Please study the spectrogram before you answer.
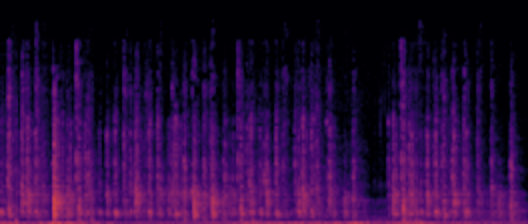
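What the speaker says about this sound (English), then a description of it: "So I'm just going to mash on the keyboard a little bit" Rapid, irregular keystrokes hammer a computer keyboard for about four seconds in a quick flurry of clicks and clacks, heard close up with no talking.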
